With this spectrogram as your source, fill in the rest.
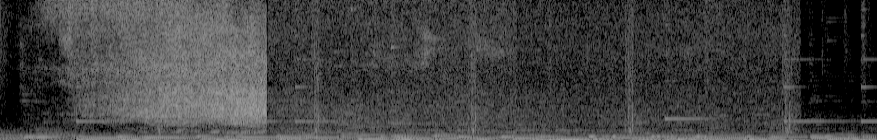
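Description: Salted, turmeric-soaked banana flower going into a pan of potatoes frying with ginger and cumin, a loud burst of sizzling hiss at first that settles into a quieter fry under steady background music.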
